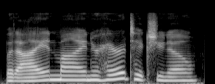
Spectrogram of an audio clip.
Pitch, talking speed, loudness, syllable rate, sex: 195 Hz, 225 wpm, -13 LUFS, 5.7 syllables/s, female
